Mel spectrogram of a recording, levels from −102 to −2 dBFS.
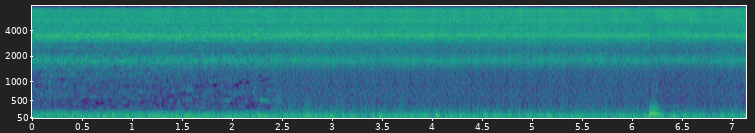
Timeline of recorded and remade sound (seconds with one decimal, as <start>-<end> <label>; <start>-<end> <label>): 0.0-2.4 recorded; 2.4-7.1 remade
